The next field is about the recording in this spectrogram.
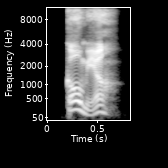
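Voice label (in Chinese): "高明", Mandarin Chinese; HSK6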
